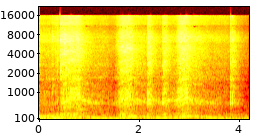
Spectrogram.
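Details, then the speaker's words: Handmade helicopter engine after a new injector was fitted: revs up and settles cleanly and evenly, with no misfire, stumble or vibration; running normally. "عجب صدایی داره عاشق این صداشمون به نظرت بهترونتر کار نمی‌کنه خیلی بهتر شد مشخص ببین هیچ لرزشی ندارم"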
